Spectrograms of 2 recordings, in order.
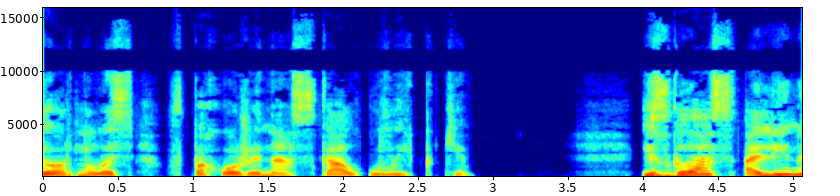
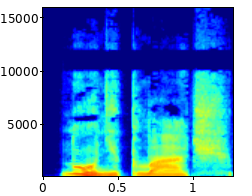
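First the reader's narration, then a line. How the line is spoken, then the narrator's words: Gentle soothing father. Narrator (Russian): ласково приговаривал отец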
